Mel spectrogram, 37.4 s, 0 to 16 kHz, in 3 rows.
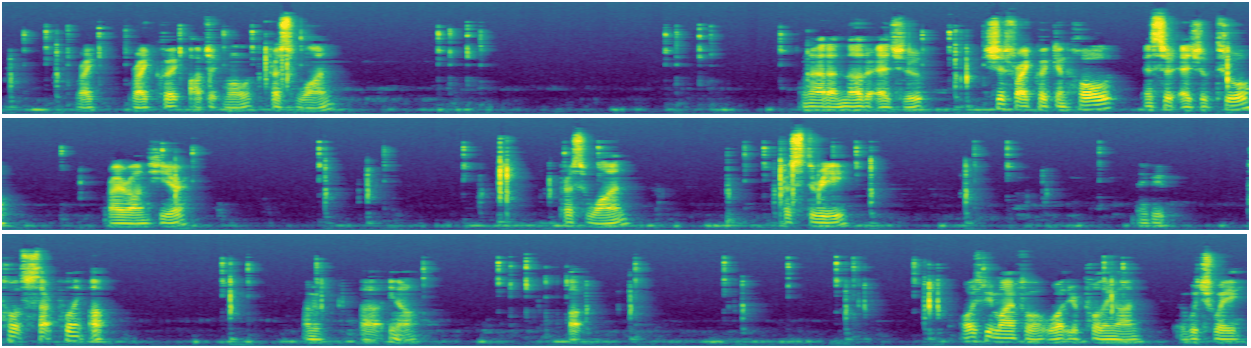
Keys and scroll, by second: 2.5 1, 17.4 w, 20.2 3, 34.1 z.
